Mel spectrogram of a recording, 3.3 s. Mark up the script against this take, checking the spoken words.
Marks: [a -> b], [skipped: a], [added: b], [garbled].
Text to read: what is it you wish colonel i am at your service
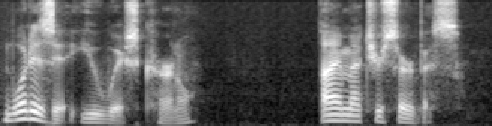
what is it you wish colonel i am at your service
